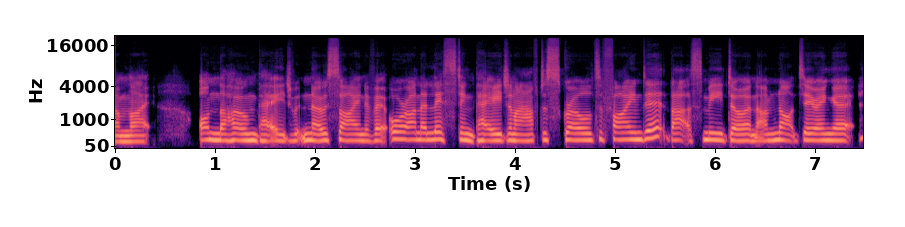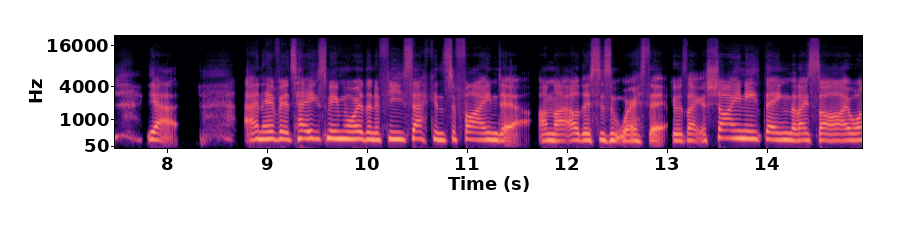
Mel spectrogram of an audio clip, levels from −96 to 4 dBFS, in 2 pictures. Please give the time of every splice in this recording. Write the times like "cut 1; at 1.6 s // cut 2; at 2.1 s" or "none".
cut 1; at 11.7 s // cut 2; at 13.0 s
